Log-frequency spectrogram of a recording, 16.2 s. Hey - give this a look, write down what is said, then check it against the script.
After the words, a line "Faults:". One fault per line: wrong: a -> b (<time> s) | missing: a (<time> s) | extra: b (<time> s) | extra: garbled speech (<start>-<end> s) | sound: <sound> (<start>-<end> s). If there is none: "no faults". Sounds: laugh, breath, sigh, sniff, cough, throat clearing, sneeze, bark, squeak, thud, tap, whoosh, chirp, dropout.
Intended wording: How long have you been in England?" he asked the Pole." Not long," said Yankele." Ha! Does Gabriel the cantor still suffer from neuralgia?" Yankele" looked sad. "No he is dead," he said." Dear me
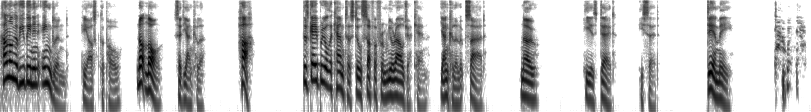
How long have you been in England?" he asked the Pole." Not long," said Yankele." Ha! Does Gabriel the cantor still suffer from neuralgia?" ken Yankele" looked sad. "No he is dead," he said." Dear me
Faults:
extra: ken (8.3 s)
sound: cough (15.5-16.1 s)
